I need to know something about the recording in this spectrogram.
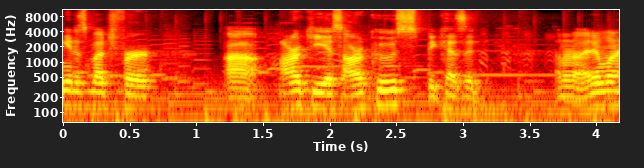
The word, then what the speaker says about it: Arceus: And so I haven't been doing it as much for Arceus, Arcus, because I didn't want to have to explain it too much, but I probably should pronounce it Arcus more often.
